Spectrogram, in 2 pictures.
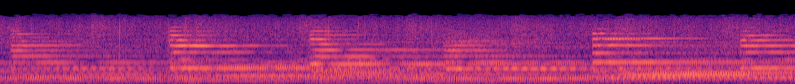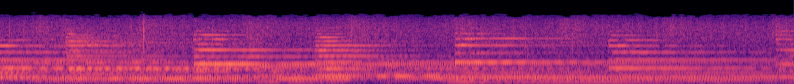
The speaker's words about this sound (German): Welch tiefe Summen, welch ein heller Ton zieht mit Gewalt das Glas von meinem Munde. Verkündige ihr dumpfen Glocken schon des Osterfestes erste Feierstunde.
